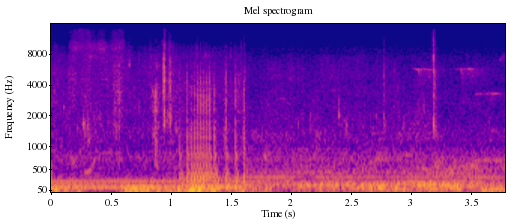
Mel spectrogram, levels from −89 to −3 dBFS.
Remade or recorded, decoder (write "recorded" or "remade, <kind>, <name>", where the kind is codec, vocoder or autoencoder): recorded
